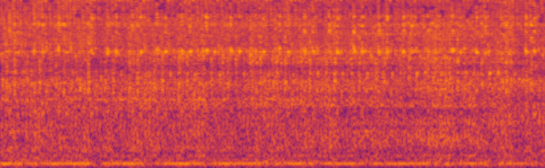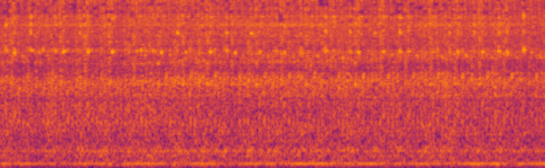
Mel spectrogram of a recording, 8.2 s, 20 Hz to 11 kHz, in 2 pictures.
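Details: Cummins ISX 870 truck diesel at idle after injector replacement and overhead adjustment, fan running: uneven, loping beat with irregular knocks; owner says it still has a miss, cause unconfirmed.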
